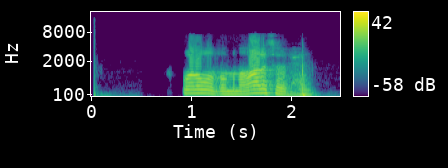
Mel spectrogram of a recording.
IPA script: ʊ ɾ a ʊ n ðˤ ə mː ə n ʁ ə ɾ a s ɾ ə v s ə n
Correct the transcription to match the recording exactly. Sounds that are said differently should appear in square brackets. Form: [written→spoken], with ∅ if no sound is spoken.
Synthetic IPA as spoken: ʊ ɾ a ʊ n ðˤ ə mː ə n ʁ [ə→a] ɾ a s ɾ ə v [s→ħ] ə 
